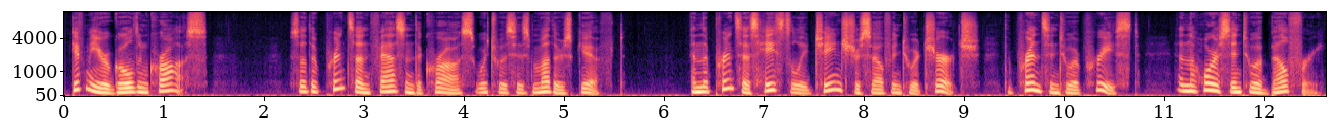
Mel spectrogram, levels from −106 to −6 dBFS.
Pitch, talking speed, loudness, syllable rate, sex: 190 Hz, 170 wpm, -17 LUFS, 5.1 syllables/s, female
